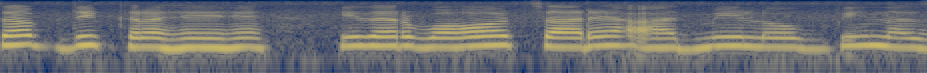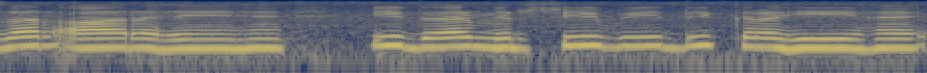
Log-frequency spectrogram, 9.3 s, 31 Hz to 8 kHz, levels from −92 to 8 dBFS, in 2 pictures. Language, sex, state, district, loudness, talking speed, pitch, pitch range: Hindi, female, Chhattisgarh, Korba, -18 LUFS, 110 wpm, 225 Hz, 210-245 Hz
